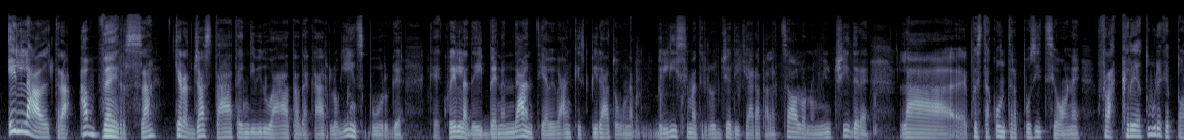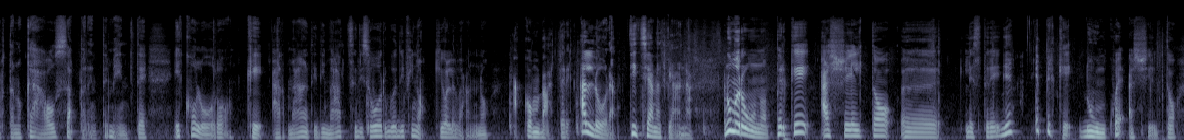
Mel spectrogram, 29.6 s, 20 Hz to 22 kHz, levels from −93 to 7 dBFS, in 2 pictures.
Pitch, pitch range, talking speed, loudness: 120 Hz, 105-140 Hz, 140 wpm, -31 LUFS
